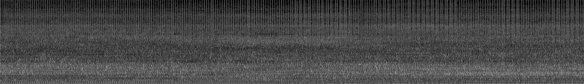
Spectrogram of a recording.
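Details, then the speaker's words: Curbside-found Craftsman mower, single-cylinder, started after reconnecting spark plug wire with missing boot and adding gas; loud, uneven, hunting idle, runs weird; owner suspects carburetor needs cleaning and maybe spark plug replacement. "so you guys can probably hear a running kind of funny so it definitely needs at least a carburetor cleaning and maybe the sparkplug Ragab"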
